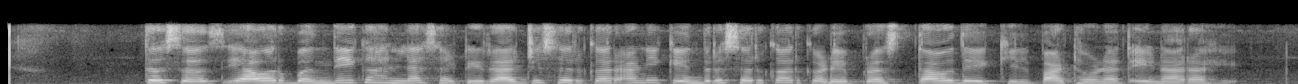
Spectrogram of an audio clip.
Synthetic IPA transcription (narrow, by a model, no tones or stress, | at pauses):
t̪əsəːt͡sjaʋəɾbənd̪iːɡʱalnjasaʈiːɾad͡ʑjəsəɾkaɾaɽ̃ikend̪ɾəsəɾkaɾkəɽepɾəst̪aʋd̪ekʰiːlpaʈʰəʋɳjat̪jeɽ̃aɾaɦe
